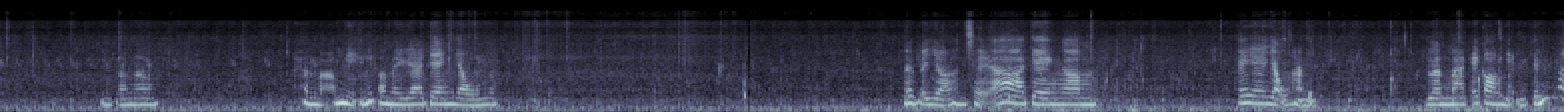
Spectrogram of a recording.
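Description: A young woman talks calmly close by, in short bursts.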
